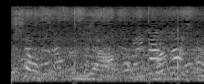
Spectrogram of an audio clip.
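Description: Several people talking at once in Turkish, their voices overlapping.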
